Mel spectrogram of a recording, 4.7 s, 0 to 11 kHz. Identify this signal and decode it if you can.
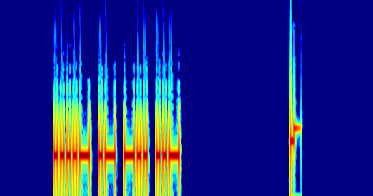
Morse code, heard as a keyed tone, about 30 wpm, 700 Hz. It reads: 4ADU
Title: All Cut Numbers - 4-Digit 30wpm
